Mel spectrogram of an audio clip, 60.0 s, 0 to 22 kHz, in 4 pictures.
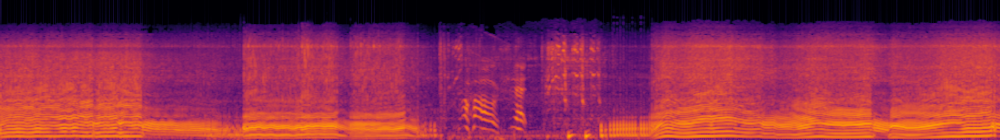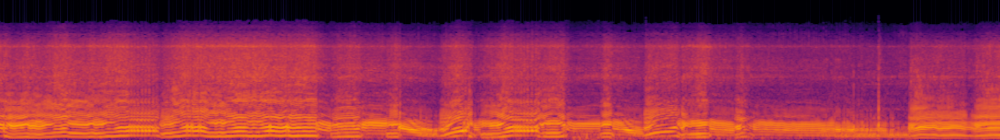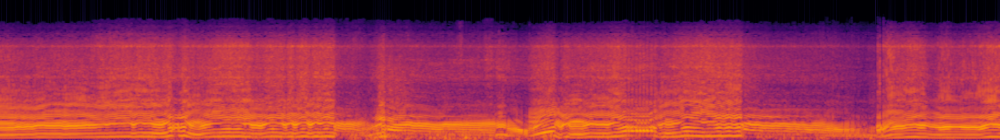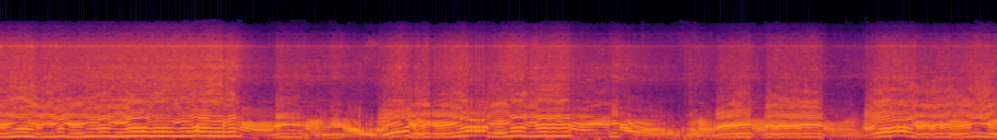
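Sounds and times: motocross bike engine revving: 0.0s - 59.9s.

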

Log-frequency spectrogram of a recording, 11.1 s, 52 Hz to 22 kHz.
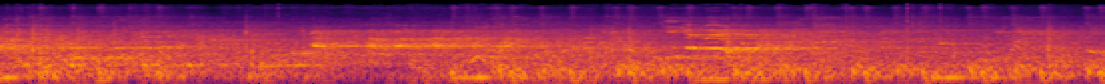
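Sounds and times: spectator noise in a sports hall: 0.0s - 11.0s.

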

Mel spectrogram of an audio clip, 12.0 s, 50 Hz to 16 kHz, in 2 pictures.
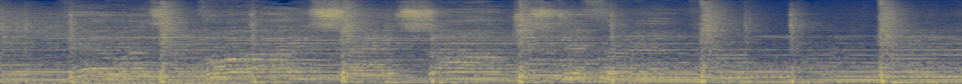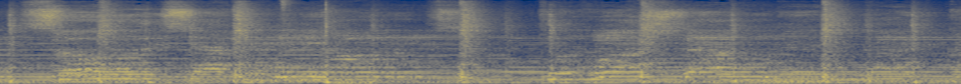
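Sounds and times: man singing: 0.0s - 4.8s, 6.0s - 12.0s
live rock band: 0.0s - 12.0s.

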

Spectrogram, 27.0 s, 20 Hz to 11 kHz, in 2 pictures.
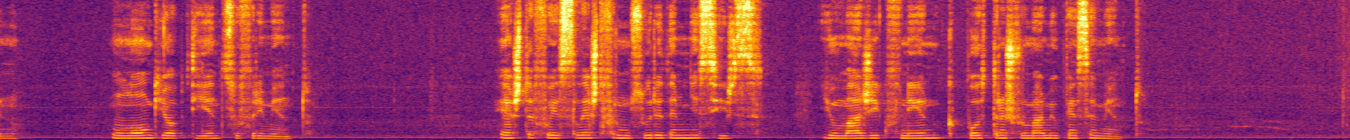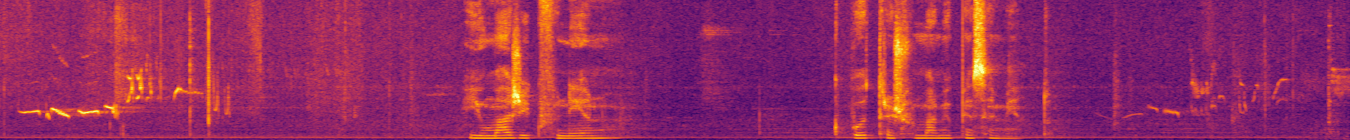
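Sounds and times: steady low hum: 0.0s - 27.0s
small bird chirping: 13.6s - 18.1s, 24.4s - 27.0s.

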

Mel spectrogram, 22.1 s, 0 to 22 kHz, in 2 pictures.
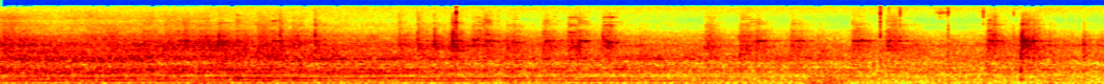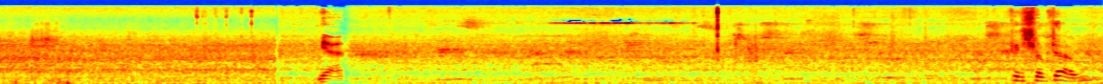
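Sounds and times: train wheels clicking over rail joints: 0.0s - 13.8s
train hum: 0.0s - 22.0s.

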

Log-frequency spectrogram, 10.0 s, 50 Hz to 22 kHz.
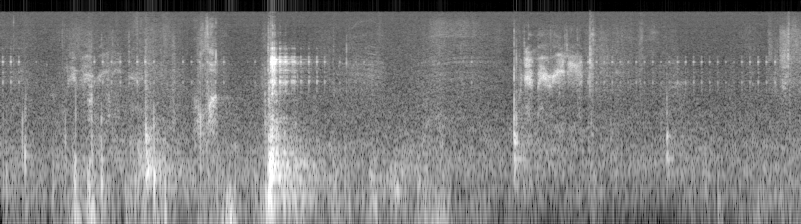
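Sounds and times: faint whispering: 0.8s - 1.8s, 2.4s - 3.0s, 6.4s - 7.5s.

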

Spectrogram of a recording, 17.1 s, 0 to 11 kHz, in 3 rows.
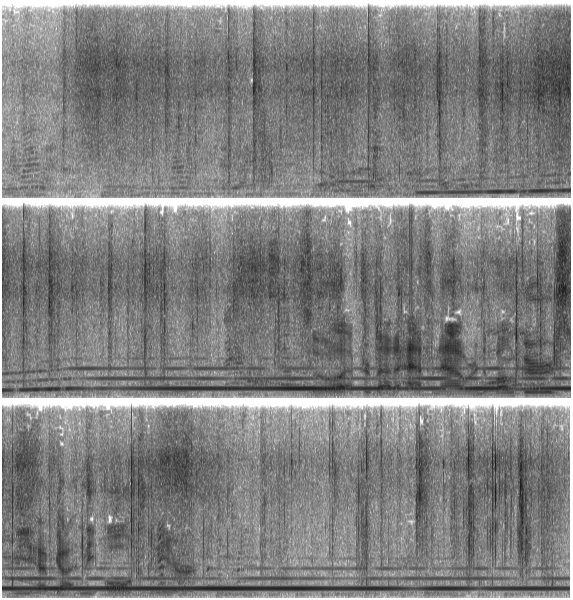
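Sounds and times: voices: 0.0s - 17.0s
warning siren winding up: 3.2s - 17.0s.

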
